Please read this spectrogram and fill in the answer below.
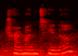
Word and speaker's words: Tramontina: the all-in-one plus pan by trantina I believe is how you pronounce the brand name so this is a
